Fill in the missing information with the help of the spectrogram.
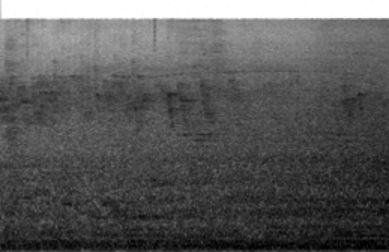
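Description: Steady low background rumble that grows a little louder near the end, with a few faint, short high chirps.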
